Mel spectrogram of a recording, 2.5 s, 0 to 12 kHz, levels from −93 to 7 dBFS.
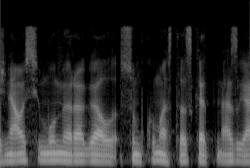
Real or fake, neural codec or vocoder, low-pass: real; none; 7.2 kHz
